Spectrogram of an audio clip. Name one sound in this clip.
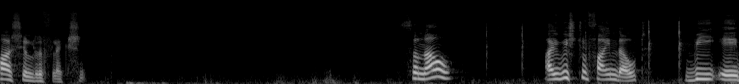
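A woman speaks calmly into a close microphone, in short bursts.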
